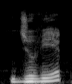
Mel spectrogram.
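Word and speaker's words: Subjekt: যদিও জার্মানির এইটার উচ্চারণ হবে হচ্ছে কি জুবিয়েক্ট প্লাস ভার্ব, জুবিয়েক্ট মানে কি সাবজেক্ট কি ইক, ঠিক আছে।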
